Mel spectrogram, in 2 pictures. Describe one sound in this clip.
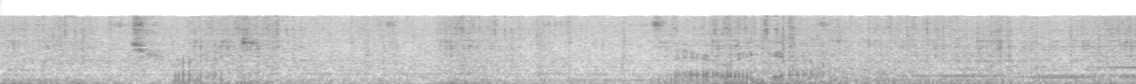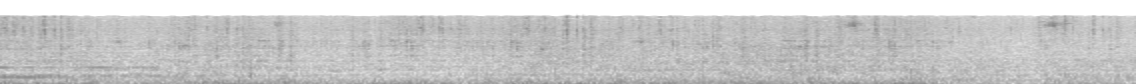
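Heavy rain falls steadily outdoors.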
